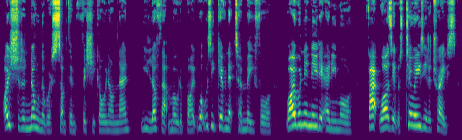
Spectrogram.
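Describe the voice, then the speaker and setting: A woman voicing a gruff, loyal giant man in a storybook, with a growling, rough and folksy manner. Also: mid-range voice, expressive, fairly quick, hardly any pauses, lightly acted. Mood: bitter.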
